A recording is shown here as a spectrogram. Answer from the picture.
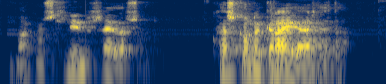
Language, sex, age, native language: Icelandic, male, 40-49, Icelandic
